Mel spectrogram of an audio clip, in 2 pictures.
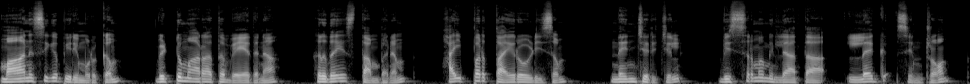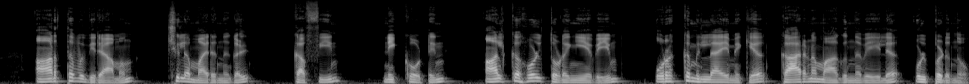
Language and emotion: Malayalam, neutral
